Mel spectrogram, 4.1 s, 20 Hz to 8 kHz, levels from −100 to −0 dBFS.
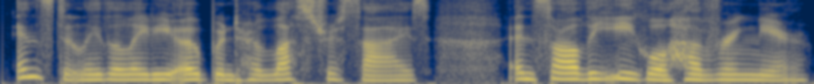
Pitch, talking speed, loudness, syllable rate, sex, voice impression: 190 Hz, 190 wpm, -21 LUFS, 6.3 syllables/s, female, very feminine, slightly young, slightly adult-like, thin, tensed, slightly powerful, bright, hard, very clear, fluent, cute, slightly cool, intellectual, very refreshing, sincere, slightly calm, friendly, reassuring, very elegant, slightly sweet, lively, slightly strict, slightly intense, slightly sharp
